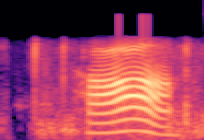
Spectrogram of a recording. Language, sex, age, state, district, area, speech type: Maithili, female, 18-30, Bihar, Begusarai, rural, conversation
